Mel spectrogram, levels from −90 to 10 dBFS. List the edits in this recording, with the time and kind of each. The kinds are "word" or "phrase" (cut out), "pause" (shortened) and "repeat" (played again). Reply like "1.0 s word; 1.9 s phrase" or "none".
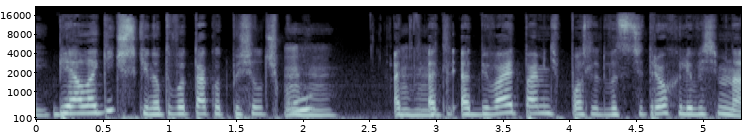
1.0 s word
